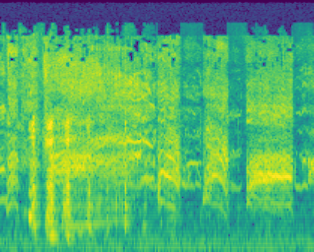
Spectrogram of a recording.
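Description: Hysterical laughter in short, irregular bursts.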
